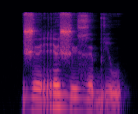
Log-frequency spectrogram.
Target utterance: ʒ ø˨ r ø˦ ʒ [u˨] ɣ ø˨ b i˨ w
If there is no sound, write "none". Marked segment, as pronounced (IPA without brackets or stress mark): y˨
